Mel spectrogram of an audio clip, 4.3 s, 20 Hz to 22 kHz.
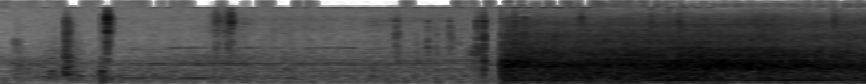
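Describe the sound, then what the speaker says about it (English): On a 2015 Audi Q7, a few sharp latch clicks lead to the tailgate releasing, followed by a sudden steady whirring hum as it rises, close and alone. "Let's go ahead and pop the tailgate."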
